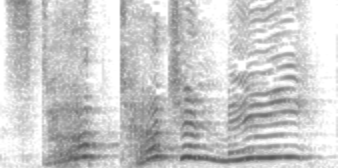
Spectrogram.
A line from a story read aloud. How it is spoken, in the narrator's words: she hollered right in my face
